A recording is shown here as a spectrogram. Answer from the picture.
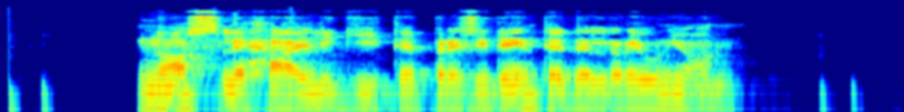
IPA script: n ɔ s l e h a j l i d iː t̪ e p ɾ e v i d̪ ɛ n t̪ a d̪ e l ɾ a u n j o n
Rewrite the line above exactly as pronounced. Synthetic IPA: n ɔ s l e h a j l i ɡ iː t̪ e p ɾ e z i d̪ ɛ n t̪ e d̪ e l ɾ e u n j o n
